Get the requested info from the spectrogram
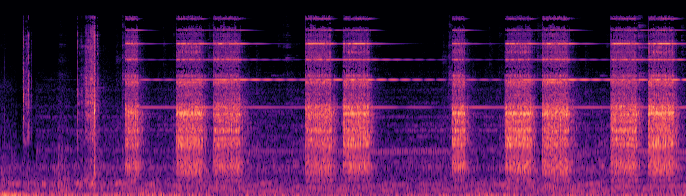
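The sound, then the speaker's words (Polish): An old rotary telephone bell rings loud in repeated double bursts separated by short pauses, preceded by a few brief clicks after its dial is turned, with no one talking. “To spróbujmy przekręcić tą tarczą, może jakiś numer uda nam się wybrać, może zadzwoni ten telefon.”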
